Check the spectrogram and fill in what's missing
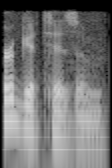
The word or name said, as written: ergotism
